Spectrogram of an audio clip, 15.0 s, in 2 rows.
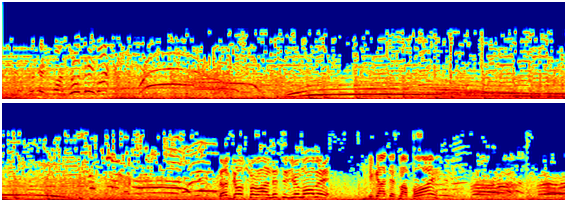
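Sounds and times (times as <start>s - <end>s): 
crowd cheering: 0.0s - 10.4s
speech: 0.5s - 2.2s, 10.4s - 15.0s.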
